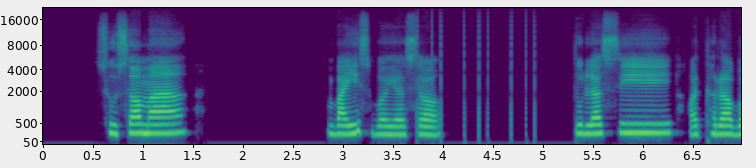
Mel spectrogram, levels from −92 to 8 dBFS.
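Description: A galloping dit-dit-dit of short buzzes cuts across this speech recording from 3.74 to 4.93 s, sitting roughly 15 dB below the voice. These are GSM signalling bursts: a nearby 2G phone's radio pulses, repeating at 217 Hz, are rectified by the audio circuitry into audible buzzes.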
